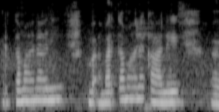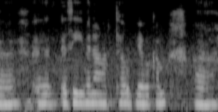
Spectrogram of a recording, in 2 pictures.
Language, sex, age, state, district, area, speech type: Sanskrit, female, 18-30, Kerala, Kannur, rural, spontaneous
